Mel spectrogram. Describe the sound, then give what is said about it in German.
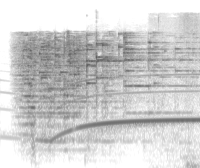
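Glass breaking as a window pane is smashed in a house, a sudden bright crash followed by sustained high ringing tones that hang for about two seconds, with no voices. “Oh nein, ich muss raus aus diesem Haus. Ich schlage diese Scheibe ein.”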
